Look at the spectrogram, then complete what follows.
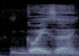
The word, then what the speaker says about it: gyoza: it was just regular gyoza yeah i can't believe we didn't ask that at the beginning goyza gyoza i guess you can pronounce the other way you're jewish uh again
